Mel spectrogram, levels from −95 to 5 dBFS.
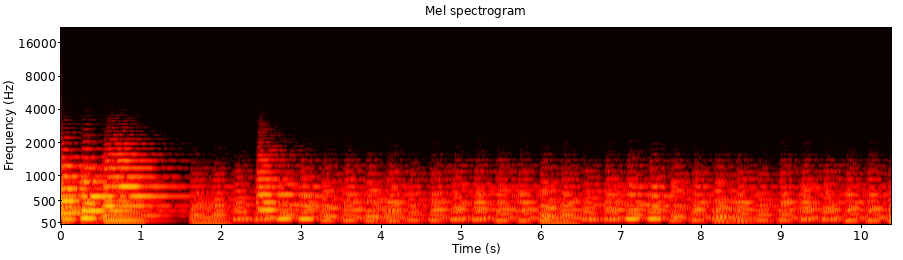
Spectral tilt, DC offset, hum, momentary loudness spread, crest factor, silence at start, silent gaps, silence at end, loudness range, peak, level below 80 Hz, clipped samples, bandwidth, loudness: -12 dB/octave; under 0.1%; none; 13 LU; 18 dB; 0 s; none; 0 s; 7 LU; -20 dBFS; -58 dBFS; under 0.1%; 3.5 kHz; -39 LUFS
